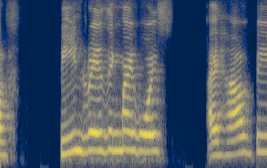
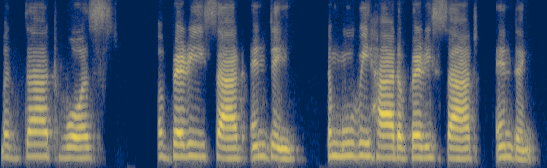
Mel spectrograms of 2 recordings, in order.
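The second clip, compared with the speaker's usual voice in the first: sad, low pitch; 4 semitones lower than usual. Shown as a demonstration. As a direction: lower the pitch to show sadness. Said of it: "if you are very sad and you are talking like".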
